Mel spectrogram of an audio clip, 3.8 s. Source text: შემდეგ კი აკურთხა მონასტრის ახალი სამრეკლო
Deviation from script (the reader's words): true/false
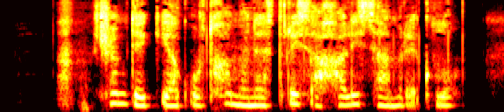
false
